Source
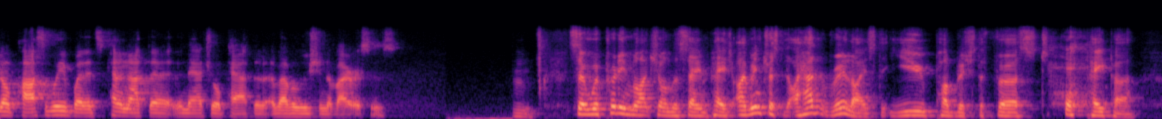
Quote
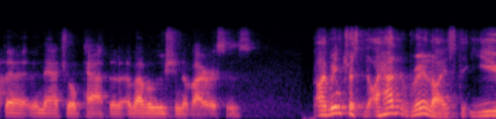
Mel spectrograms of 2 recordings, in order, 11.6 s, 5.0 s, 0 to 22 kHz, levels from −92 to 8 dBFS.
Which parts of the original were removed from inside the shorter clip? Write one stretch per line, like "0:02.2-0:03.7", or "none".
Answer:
0:04.6-0:07.3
